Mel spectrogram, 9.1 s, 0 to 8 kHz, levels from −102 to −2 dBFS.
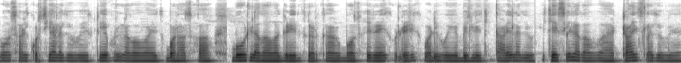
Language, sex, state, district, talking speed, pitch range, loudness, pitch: Hindi, male, Bihar, Saharsa, 285 wpm, 125-130 Hz, -26 LUFS, 125 Hz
